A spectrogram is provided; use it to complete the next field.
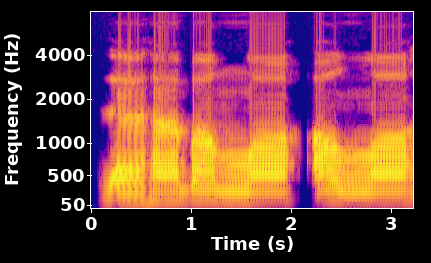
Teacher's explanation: apabila ada lafzul jalalah sebelumnya ada huruf kok berharakatnya fathah, maka dinamakan ini lam tafhim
